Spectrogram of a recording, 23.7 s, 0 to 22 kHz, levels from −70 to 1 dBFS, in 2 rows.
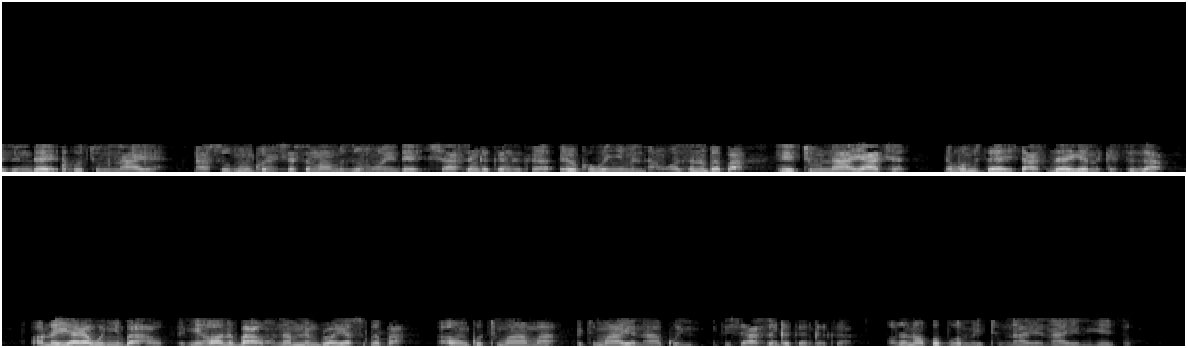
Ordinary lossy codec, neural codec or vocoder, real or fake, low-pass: MP3, 16 kbps; none; real; 3.6 kHz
